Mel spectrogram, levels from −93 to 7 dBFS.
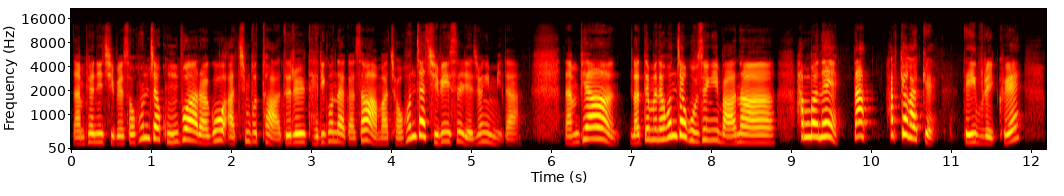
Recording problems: thin; very; fading below 400 Hz

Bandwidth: 14 kHz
